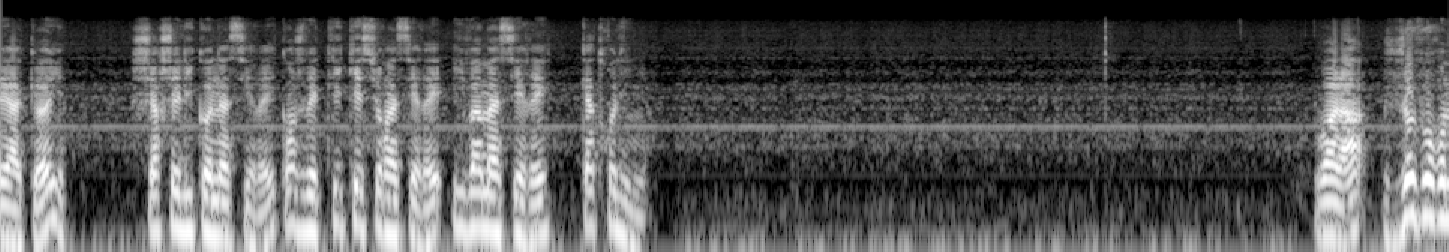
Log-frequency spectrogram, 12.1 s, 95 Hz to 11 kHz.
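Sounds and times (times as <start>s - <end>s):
thin steady tone: 0.0s - 12.0s.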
